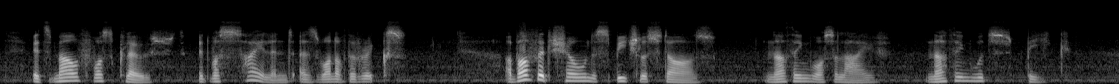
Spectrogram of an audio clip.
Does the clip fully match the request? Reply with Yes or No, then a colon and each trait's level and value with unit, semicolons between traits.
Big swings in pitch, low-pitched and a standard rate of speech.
No: wide, 6.3 semitones; low, 130 Hz; slow, 130 wpm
